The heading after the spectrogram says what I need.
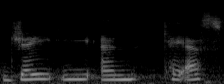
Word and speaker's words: Jenks: i'm saying that the way it would be pronounced j e n k s jenks and i think he's awesome for those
